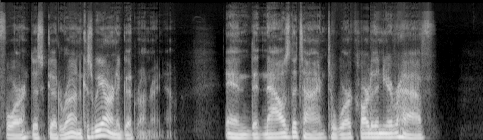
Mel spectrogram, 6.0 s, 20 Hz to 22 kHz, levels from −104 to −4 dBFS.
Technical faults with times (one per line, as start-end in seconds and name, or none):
3.97-6.05 call bitrate drop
